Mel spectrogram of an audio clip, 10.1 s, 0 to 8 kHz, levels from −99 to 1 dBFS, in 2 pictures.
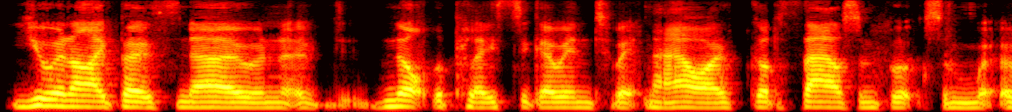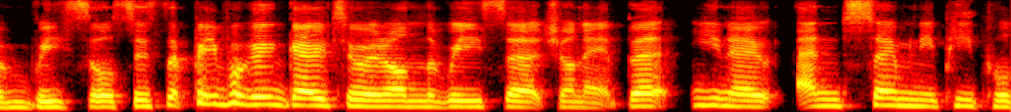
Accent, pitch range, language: British, 135-160 Hz, English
